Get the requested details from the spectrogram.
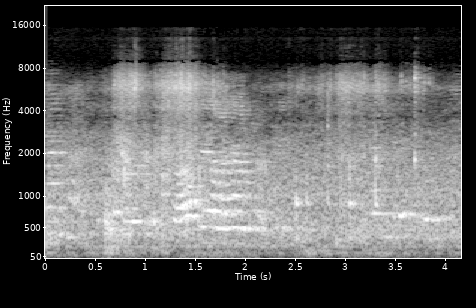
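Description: Peeled garlic cloves drop into a steel pot.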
